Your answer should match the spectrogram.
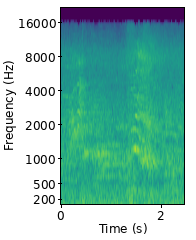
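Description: Children playing and chattering, with a louder high-pitched child's cry about one and a half seconds in.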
